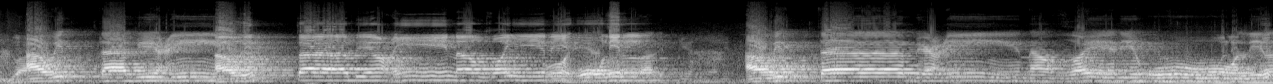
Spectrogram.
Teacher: Jadi dibaca pendek seolah-olah wawunya nggak ada.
